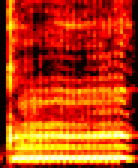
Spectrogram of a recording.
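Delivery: high playful grrr. Retold or imitated. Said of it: "on my [name] shit".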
